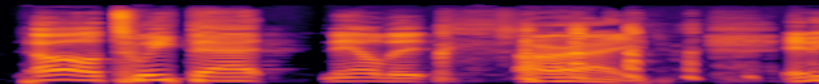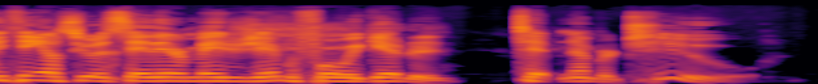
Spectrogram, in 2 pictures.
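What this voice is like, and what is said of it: Southern American accent. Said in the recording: “my Southern accent might mess that up”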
